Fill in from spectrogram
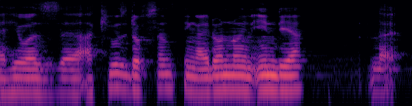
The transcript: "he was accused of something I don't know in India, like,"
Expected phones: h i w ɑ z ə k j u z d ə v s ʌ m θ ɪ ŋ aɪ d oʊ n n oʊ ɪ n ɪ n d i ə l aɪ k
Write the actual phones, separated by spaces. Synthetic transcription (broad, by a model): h i w ɑ z ə k j u z d ə v s ʌ m θ ɪ ŋ aɪ d oʊ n n oʊ ɪ n ɪ n d i ə l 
